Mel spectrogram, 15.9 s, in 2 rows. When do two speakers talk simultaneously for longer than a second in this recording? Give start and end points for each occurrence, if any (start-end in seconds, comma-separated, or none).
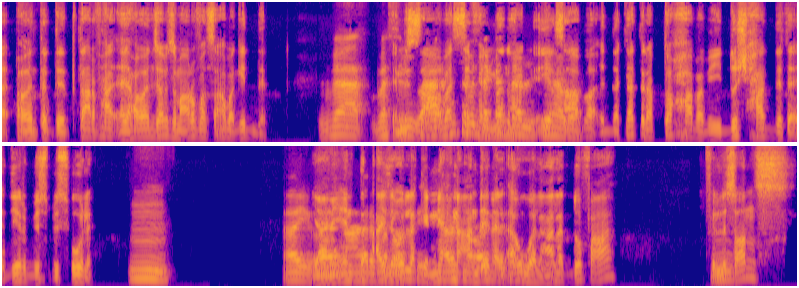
3.9-5.8, 11.0-13.5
